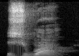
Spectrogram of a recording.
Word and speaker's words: joie: lettre j jay howard joie et la lettre e à la fin je ne prononce pas passons à la lecture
